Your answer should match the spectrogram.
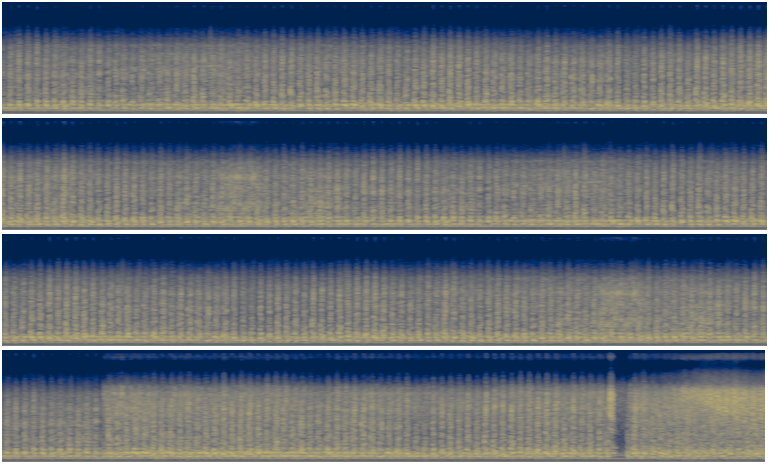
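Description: Helicopter rotor and engine running steadily, a fast, even chopping over a low drone, with a brief break near the end.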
